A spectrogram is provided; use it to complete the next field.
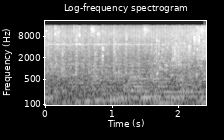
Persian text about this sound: تو نشستی کت زنشو میشوری؟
